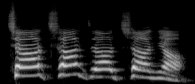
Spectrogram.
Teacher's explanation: ച എന്ന് പറയുന്ന അക്ഷരം ഉച്ചരിക്കുന്ന സമയത്ത് നമ്മുടെ നാക്ക് മുകളിൽ തട്ടും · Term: താലവ്യ അക്ഷരങ്ങൾ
